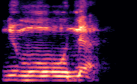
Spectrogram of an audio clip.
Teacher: Nümunə vurğu sonuncu hecadadır.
